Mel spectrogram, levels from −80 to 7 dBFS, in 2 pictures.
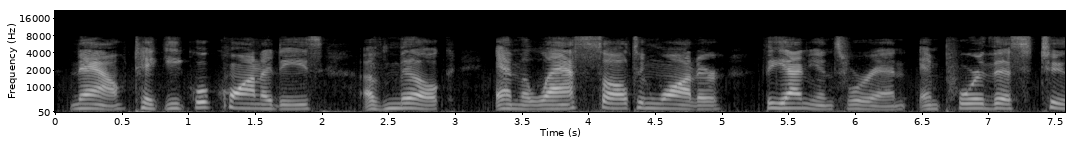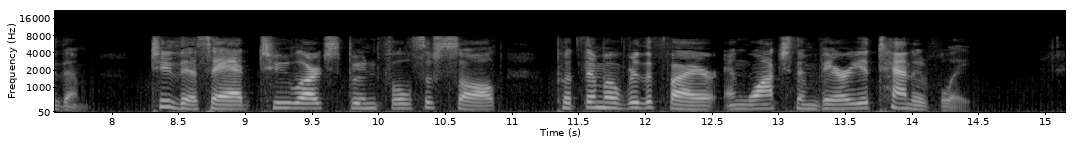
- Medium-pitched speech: Yes, medium, 175 Hz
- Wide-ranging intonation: No, average, 3.3 semitones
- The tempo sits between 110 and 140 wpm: No, average, 155 wpm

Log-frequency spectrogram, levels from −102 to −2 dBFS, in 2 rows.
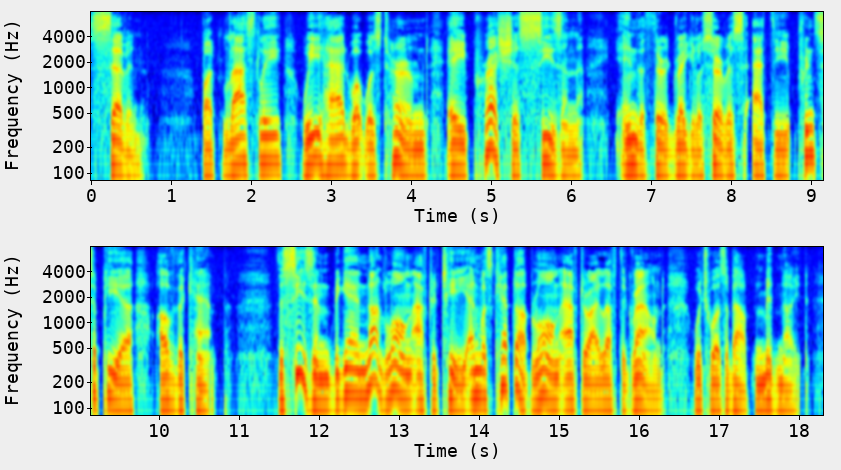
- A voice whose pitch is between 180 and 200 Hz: No, low, 110 Hz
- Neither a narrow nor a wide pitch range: Yes, average, 4.7 semitones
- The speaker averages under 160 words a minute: Yes, average, 140 wpm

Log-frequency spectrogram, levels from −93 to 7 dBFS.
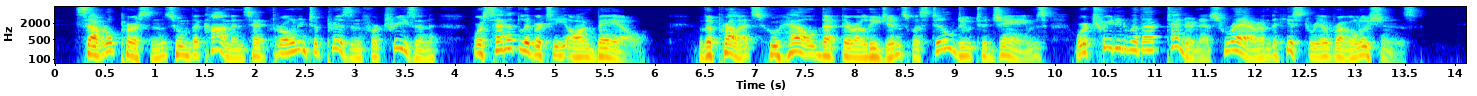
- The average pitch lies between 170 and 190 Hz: No, medium, 140 Hz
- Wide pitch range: Yes, wide, 8.1 semitones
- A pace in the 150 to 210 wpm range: Yes, average, 170 wpm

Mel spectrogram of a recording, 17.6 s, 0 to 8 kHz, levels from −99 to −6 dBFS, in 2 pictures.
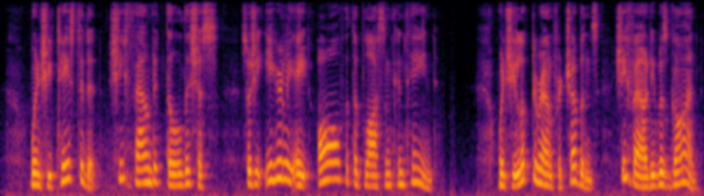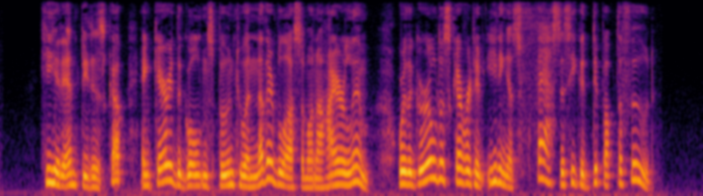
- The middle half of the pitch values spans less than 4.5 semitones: No, average, 4.9 semitones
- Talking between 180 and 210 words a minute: Yes, fast, 205 wpm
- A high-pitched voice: No, medium, 180 Hz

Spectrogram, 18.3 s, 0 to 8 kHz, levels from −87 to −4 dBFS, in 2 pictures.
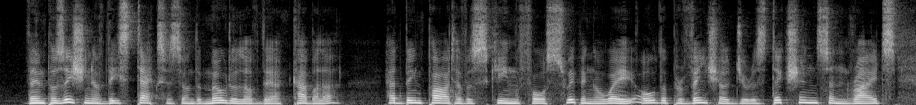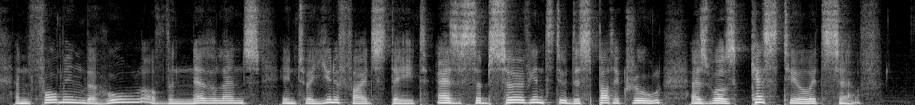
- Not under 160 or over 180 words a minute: No, average, 150 wpm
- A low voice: No, medium, 160 Hz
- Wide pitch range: No, average, 3.7 semitones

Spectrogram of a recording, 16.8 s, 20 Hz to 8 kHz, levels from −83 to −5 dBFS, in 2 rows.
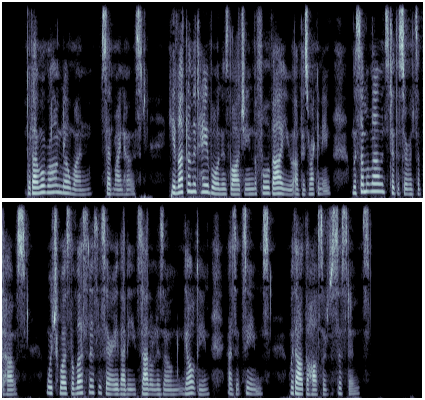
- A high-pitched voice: Yes, high, 205 Hz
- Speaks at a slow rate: No, average, 180 wpm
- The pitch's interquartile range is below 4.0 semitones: Yes, average, 3.5 semitones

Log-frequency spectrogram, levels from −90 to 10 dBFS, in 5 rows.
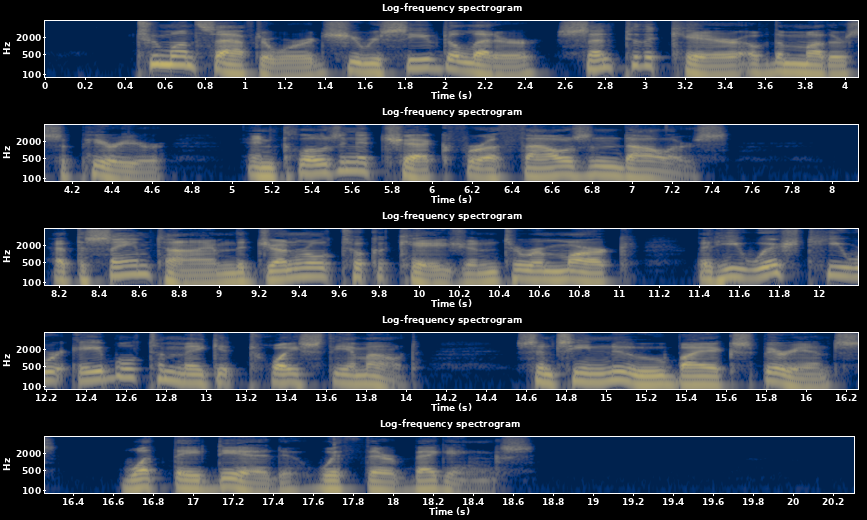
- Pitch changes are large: Yes, wide, 6.0 semitones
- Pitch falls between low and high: No, low, 125 Hz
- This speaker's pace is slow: No, average, 160 wpm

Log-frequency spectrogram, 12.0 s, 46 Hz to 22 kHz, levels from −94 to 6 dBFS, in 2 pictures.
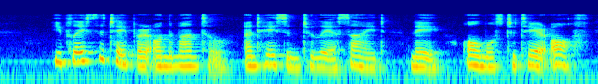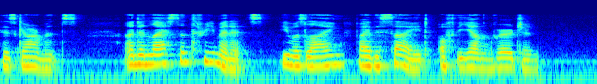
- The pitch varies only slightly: No, average, 3.8 semitones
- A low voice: No, medium, 170 Hz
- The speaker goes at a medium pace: Yes, average, 170 wpm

